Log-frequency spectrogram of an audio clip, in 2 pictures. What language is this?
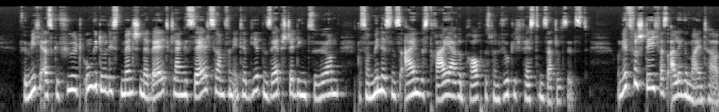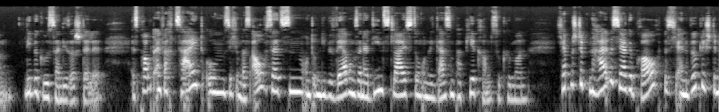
German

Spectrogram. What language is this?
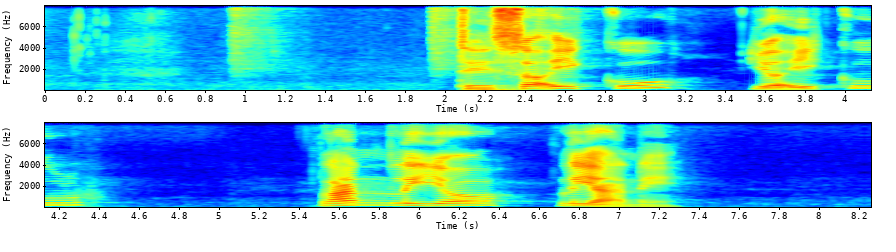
Javanese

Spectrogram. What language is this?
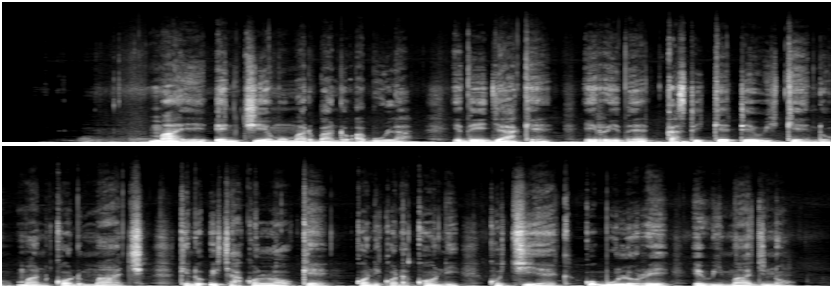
Luo (Kenya and Tanzania)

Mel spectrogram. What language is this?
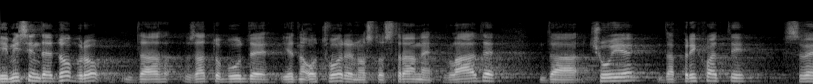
Croatian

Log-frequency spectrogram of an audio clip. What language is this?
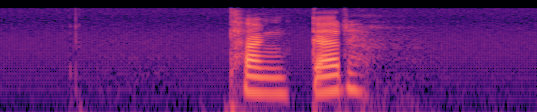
Swedish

